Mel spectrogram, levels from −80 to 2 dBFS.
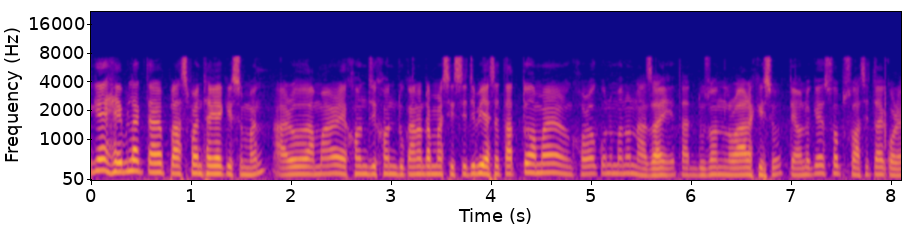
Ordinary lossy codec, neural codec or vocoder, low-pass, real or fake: none; none; 7.2 kHz; real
